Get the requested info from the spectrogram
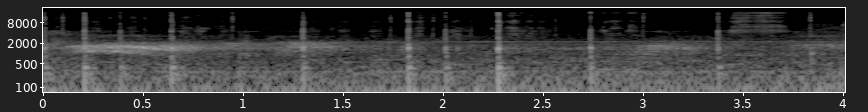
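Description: A few short, harsh, faint cawing calls of a bird in the background, with light ticks of a stylus writing on a tablet and a steady low electrical hum.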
